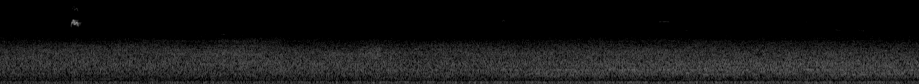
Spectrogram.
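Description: One short, sharp, high-pitched bird call about a second in, followed by a few faint thin high chirps, over a steady outdoor background rush.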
